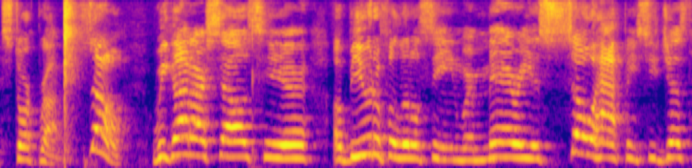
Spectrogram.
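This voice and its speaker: Playful, bright-voiced children's preacher. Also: male voice, high voice. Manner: playful, animated, uses props, addresses children. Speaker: children's pastor. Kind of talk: children's sermon storytelling.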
